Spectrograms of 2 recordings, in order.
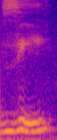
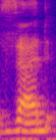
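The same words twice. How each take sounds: First: The letter is said the American way, zee. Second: The letter is said the Canadian way, zed.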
